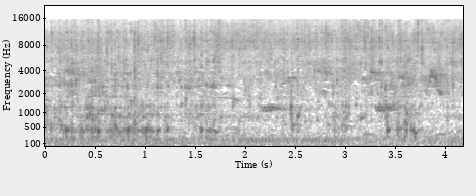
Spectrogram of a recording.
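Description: Water trickling and splashing faintly as karimeen (pearl spot fish) are washed during cleaning.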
